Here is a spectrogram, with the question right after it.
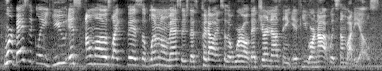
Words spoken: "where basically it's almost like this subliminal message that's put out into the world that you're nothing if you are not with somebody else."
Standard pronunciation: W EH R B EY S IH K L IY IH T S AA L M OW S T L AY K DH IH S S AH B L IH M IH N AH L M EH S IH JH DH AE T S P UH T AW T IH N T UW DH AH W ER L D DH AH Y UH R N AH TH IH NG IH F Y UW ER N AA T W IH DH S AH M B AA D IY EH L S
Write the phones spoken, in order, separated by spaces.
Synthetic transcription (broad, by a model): W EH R B EY S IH K L IY IH T S AA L M OW S T L AY K DH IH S S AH B L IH M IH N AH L M EH S IH JH DH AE T S P UH T AW T IH N T UW DH AH W ER L D DH AH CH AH R N AH TH IH NG IH F Y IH ER N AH T W IH DH S AH M B AA D IY EH L S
